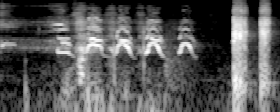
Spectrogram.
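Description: Squealing laughter: about five short high squeaks, each rising and falling in pitch, then a run of breathy, panting laughs near the end.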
